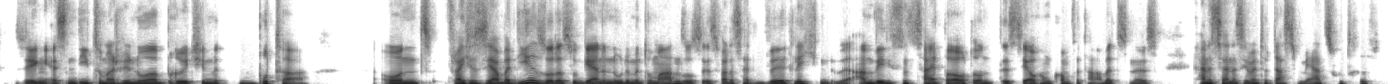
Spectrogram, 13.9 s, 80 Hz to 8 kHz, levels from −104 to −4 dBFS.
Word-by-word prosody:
Deswegen 105 +1 +1
essen 105 0 -1
die 100 +3 +2
zum 130 +3 0
Beispiel 130 +1 +2
nur 130 -2 +4
Brötchen 110 +3 +1
mit 130 0 -2
Butter 135 +5 -3 0.7
und 110 -1 +2 0.2
vielleicht 130 +2 +2
ist 140 - +3
es 125 - -5
ja 130 -2 +5
bei 120 -1 +3
dir 185 - +5
so, 115 - +3
dass 105 0 +1
du 110 -1 -2
gerne 110 +1 +2
Nudeln 115 +1 +2
mit 110 -2 -1
Tomatensoße 110 -2 -1
isst, 110 0 -5
weil 105 - -1
das 115 +1 -5
halt 120 -3 -2
wirklich, 140 +5 +2
äh, 120 - -5
am 115 +2 0
wenigsten 120 +3 +2
Zeit 155 +8 -2
braucht 105 +4 +1
und 110 0 -2
es 110 0 -3
ja - - +2
auch 115 - 0
am 110 -1 -1
komfortabelsten 110 -5 -5
ist. 85 0 -9 0.3
Kann 110 +2 +1
es 120 0 +3
sein, 115 -2 +1
dass 105 0 -1
eventuell 100 -1 -1
das 95 +1 -4
mehr 85 +8 -4
zutrifft? 165 +7 -10
115 Hz, 205 wpm, -24 LUFS, 105-130 Hz, 0.7 s, ja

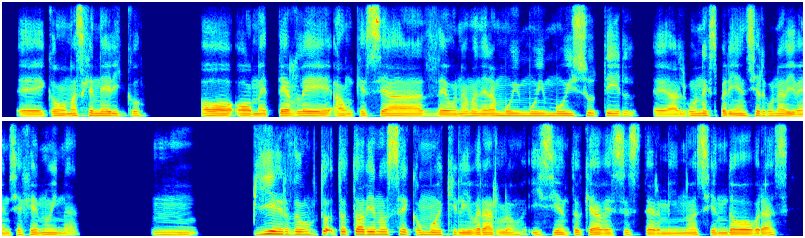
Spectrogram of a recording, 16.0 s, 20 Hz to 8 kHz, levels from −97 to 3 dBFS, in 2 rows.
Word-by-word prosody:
eh, 115 -1 -1
como 130 -2 +1
más 135 0 +1
genérico 140 -3 -1 0.5
o 135 -2 +4
o 130 -1 +3
meterle, 130 +2 +1
aunque 125 0 -3
sea 130 -1 +2
de 125 +1 -1
una 125 +3 -1
manera 135 -2 +1
muy, 150 +1 0
muy, 145 0 0
muy 140 0 0
sutil, 145 -2 -3
eh, 120 -1 -2
alguna 125 +5 -1
experiencia, 135 -2 -1
alguna 135 -1 -2
vivencia 125 +2 -2
genuina, 130 +1 -3 0.7
mm, 140 -3 -5 0.6
pierdo, 165 -1 +4
to - - +2
to 165 +2 -1
todavía 165 0 +4
no 165 0 +1
sé 160 -1 0
cómo 150 0 0
equilibrarlo 130 -1 -1
y 130 - -6
siento 135 +1 -2
que 145 - -1
a 125 - +4
veces 125 +3 -2
termino 115 0 -1
haciendo 125 -1 +1
obras, 120 +3 +1
135 Hz, 145 wpm, -21 LUFS, 125-145 Hz, 0.7 s, o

